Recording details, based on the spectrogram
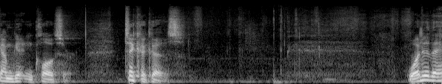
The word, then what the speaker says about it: Tychicus: If some of you have been around me, you've probably heard me pronounce that Tychicus. And when I was working with Carl on that, he corrected me. The CH is actually pronounced with a K.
